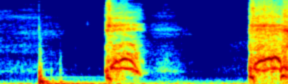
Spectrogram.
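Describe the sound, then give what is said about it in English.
A dull thump as the microphone is hit by someone trying not to cough into it while covering their mouth, then two loud, harsh coughs spaced about a second and a half apart, with no talking. “I was trying not to cough in the mic, and I, bam, hit it.”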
